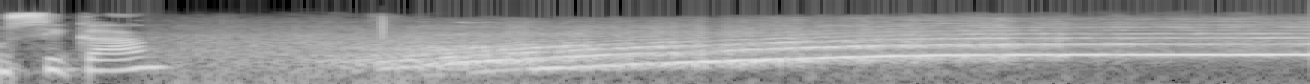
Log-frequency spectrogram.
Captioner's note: alarm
